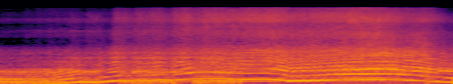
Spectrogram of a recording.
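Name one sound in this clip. A race car engine revs loudly up and down, close by.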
